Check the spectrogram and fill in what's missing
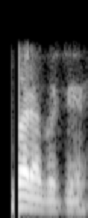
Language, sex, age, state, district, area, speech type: Gujarati, male, 30-45, Gujarat, Ahmedabad, urban, conversation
